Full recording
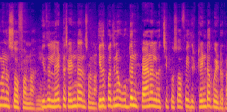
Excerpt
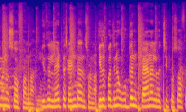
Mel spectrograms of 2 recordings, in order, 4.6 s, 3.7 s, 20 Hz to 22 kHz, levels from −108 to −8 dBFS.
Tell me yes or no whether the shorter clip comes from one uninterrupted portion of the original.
yes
